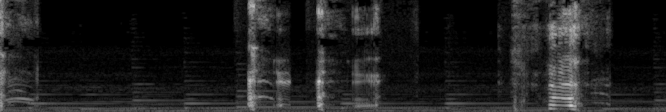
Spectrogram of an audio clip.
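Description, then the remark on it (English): A series of harsh, hacking coughs in uneven bursts after taking too long a drag from a pipe, with a final rough double cough near the end over a low background hum. “Yeah, you're hacking and coughing. You took you took way too long of a drag off of that.”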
